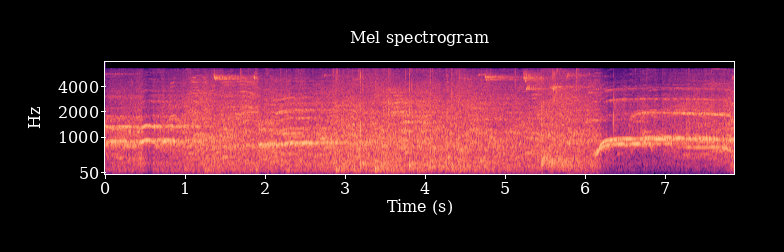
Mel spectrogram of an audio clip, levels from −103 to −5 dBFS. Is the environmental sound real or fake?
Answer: real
